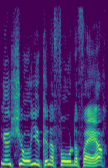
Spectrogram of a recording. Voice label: "coward", London Cabbie; speech

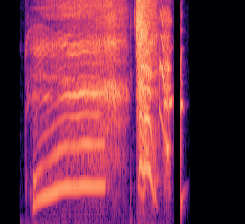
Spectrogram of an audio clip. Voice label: idle, Spanish

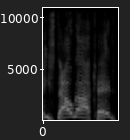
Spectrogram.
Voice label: "fatality", Madchester

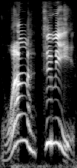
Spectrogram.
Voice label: firstblood, French Lover; speech

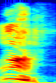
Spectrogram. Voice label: jump, French; speech

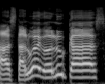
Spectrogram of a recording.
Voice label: bye bye, Spanish

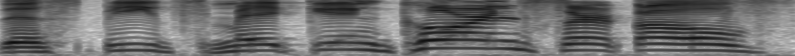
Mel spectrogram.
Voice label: collect, speech, Alien; Worms3D

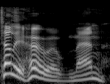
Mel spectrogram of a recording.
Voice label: "bye bye", speech; Biggles

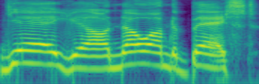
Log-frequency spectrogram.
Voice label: "flawless", Teenage Angst speech

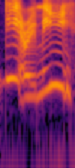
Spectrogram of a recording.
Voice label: "oops", Irish; speech

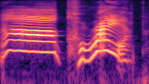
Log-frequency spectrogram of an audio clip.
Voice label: "grenade", Cowgirl; speech

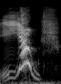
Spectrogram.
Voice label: "ouch", Irish; speech

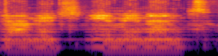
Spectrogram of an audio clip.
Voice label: uh oh; Cyberworms

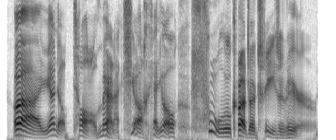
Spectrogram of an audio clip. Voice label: angry, US Sports speech

